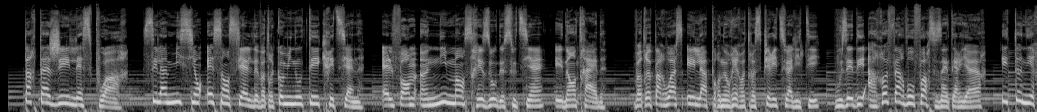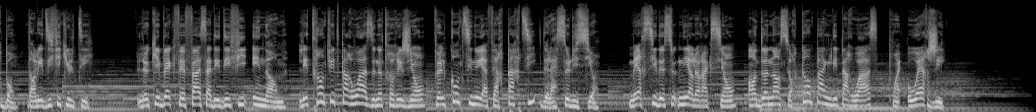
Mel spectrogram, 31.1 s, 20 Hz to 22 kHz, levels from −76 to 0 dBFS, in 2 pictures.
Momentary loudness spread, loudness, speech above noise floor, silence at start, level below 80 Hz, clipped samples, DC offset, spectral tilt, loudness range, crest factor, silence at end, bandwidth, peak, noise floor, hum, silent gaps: 6 LU; -17 LUFS; 33 dB; 0.1 s; -44 dBFS; under 0.1%; 0.2%; -4 dB/octave; 2 LU; 16 dB; 0.75 s; over 20 kHz; -2 dBFS; -51 dBFS; none; none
